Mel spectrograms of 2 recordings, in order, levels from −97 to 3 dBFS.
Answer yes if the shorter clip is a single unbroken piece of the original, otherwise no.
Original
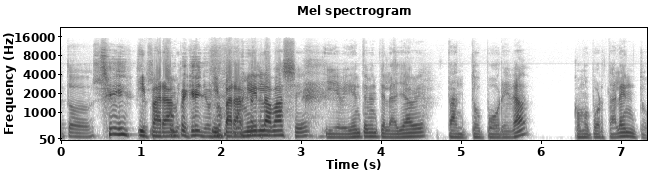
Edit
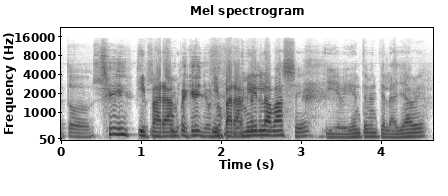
yes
